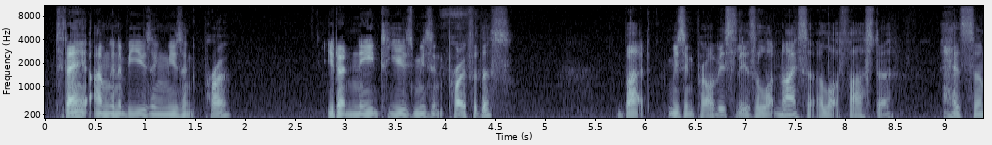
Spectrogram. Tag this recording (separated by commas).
Speech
